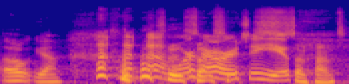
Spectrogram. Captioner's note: laughter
